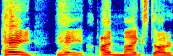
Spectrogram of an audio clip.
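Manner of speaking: mock, high, loud, chirpy tone.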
